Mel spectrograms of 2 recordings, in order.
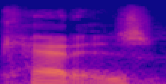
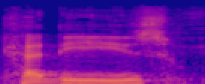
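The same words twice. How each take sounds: First: The name is pronounced the American English way. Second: The name is pronounced the Spanish way. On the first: This is how the Ohio town is named. The speaker calls it right. "but in Ohio, it's Cadiz" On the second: This is how the Spanish city is named. The speaker calls it wrong. "If you were a Spanish speaker, you might be tempted to pronounce it as Cadiz"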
